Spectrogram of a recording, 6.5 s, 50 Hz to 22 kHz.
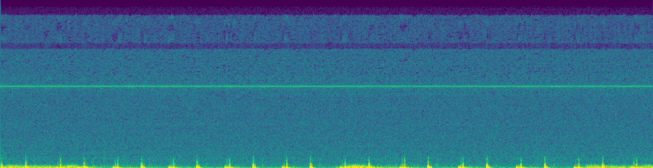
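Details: Self-recorded heartbeat with fan off, taken shortly after the heart began feeling unusually thumpy: strong thumping beats about 100 a minute with steady high hum and whooshing behind; valve and blood-rushing sounds reportedly audible.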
